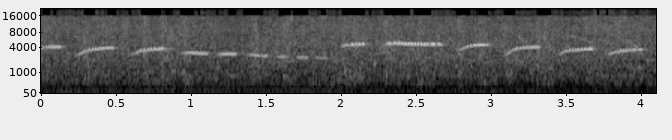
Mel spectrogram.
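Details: High whistled song of a golden-bellied gerygone: a run of rising slurs sliding down the scale, a brief pause, then a fresh cascade of sweet notes, set against murmuring water.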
